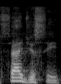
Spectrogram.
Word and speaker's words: Sadducee: But there was a group who called themselves the uh, Zadik, the righteous ones. They supported his claim. And we pronounce that word Sadducee today.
